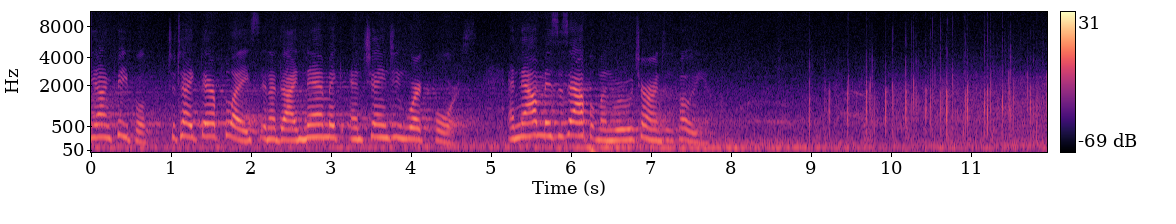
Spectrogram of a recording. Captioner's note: applause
